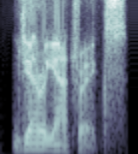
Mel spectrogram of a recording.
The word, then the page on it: geriatrics: British English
